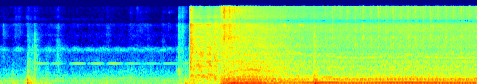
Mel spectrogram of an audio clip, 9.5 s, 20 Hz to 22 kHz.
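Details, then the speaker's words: Rebuilt Holden 4.2 L 253 V8 in a cradle after sitting 25 years, timing set at 6°: starter spins the engine in an even rhythm but it never fires; cranks but no start, carburettor starved of fuel, pump not drawing. "sounds like I want the fire but um sounds like I don't have any fuel up here that pump should have suck it up there really quickly I have no fuel down there"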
